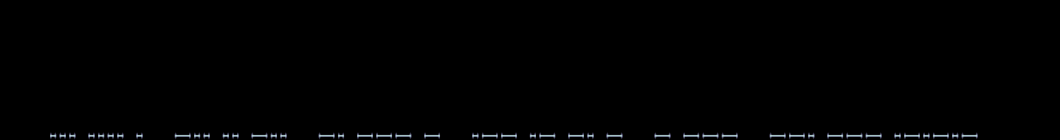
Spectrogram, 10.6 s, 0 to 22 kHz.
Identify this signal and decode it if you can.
Morse code, heard as a keyed tone, about 25 wpm, 700 Hz. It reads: SHE DID NOT WANT TO GO.
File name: practice / 25wpm / Sentences with 4-Word Phrases - 25wpm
